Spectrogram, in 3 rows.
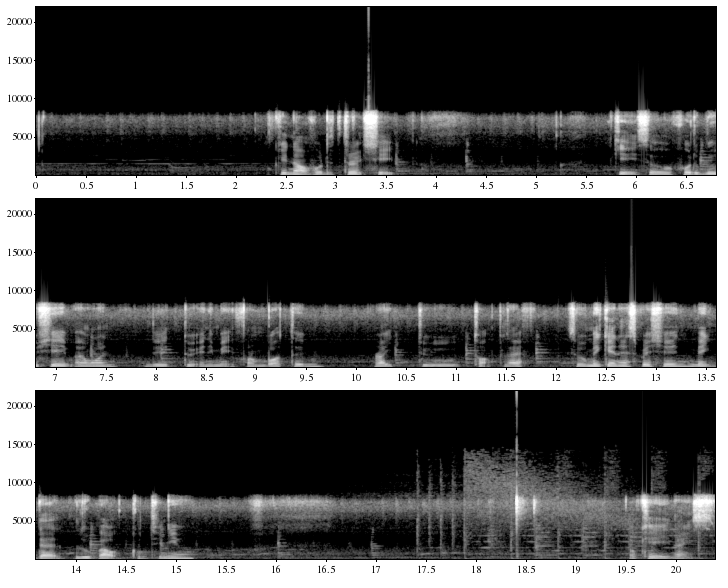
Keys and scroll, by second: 0.0 space, 0.2 alt+shift+p, 9.8 shift+Delete, 11.9 Right, 12.1-13.5 typing, 13.1 Down, 13.3 Down, 13.3 Return, 13.9 Down, 14.0 Down, 14.4 Up, 14.4 Up, 14.5 Return, 15.6 space, 18.2 space, 19.1 ctrl+z, 19.8 space.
